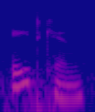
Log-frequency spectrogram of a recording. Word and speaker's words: Aitken: And a little birdie, for several hundred chatters, mentioned Aitken is more like Aitken, and Mill Lax is Mill Lax.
